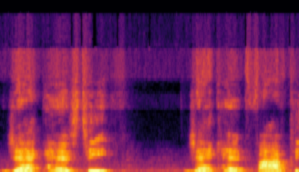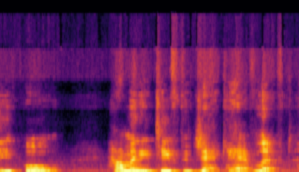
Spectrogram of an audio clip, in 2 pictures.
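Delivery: spelled out slowly like a math lesson; walk through it slowly as if teaching kids; slow teacher explanation. Shown as a demonstration. Host patiently spelling out the math to Jack, slow. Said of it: "Basic math".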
